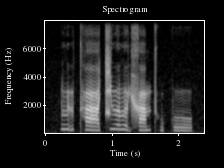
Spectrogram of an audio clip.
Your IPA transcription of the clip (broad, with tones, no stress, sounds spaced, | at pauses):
l ɨ̰˧˥ t̪ʰ aː˨˩ t͡ɕ ɨ˧ ə̯ l ə̰˧˨ j x a˨˦ m t̪ʰ ṵ˧˨ k o˨˩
